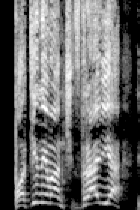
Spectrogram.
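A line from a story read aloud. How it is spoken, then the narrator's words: Cheerful shout. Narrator (Russian): весело крикнул мужику Федька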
